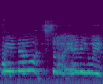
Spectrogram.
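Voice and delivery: high, loud laugh-talking; real laughter spilling into the words. Real, not acted. Brushing off the host's praise, laughing high.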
